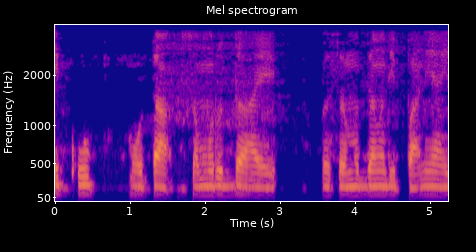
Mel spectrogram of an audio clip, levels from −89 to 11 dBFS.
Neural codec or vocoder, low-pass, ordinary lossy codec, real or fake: none; 3.6 kHz; none; real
